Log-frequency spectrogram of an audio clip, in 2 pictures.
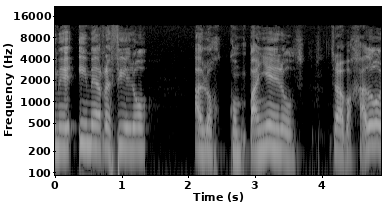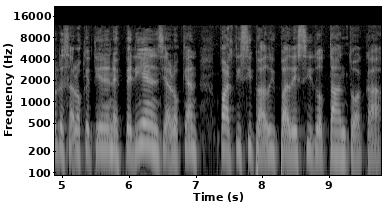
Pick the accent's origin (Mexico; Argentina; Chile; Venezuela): Argentina; Nos criamos, los argentinos, y yo soy argentina, pero me siento bolivariana y latinoamericana.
